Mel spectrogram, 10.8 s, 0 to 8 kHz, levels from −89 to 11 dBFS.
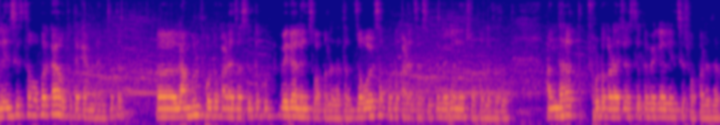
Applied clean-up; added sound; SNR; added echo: none; Crowd; 19 dB; reverberation time 0.2 s.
